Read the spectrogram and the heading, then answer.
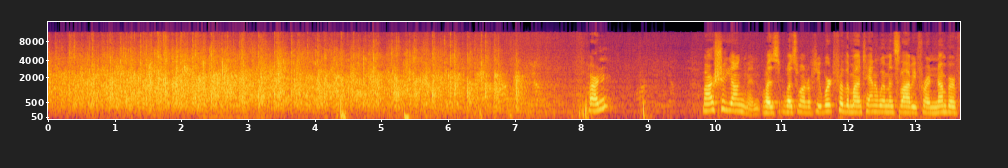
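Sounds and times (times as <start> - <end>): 
audience applause: 0.0 - 7.5
speech: 8.1 - 8.5, 9.8 - 13.6.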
